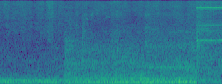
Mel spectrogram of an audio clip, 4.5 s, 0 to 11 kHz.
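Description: Micro mesh pads rub across ultra hard wood during fine sanding toward a 12,000 grit polish, producing a steady, soft, continuous scratchy rasp with no voices.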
